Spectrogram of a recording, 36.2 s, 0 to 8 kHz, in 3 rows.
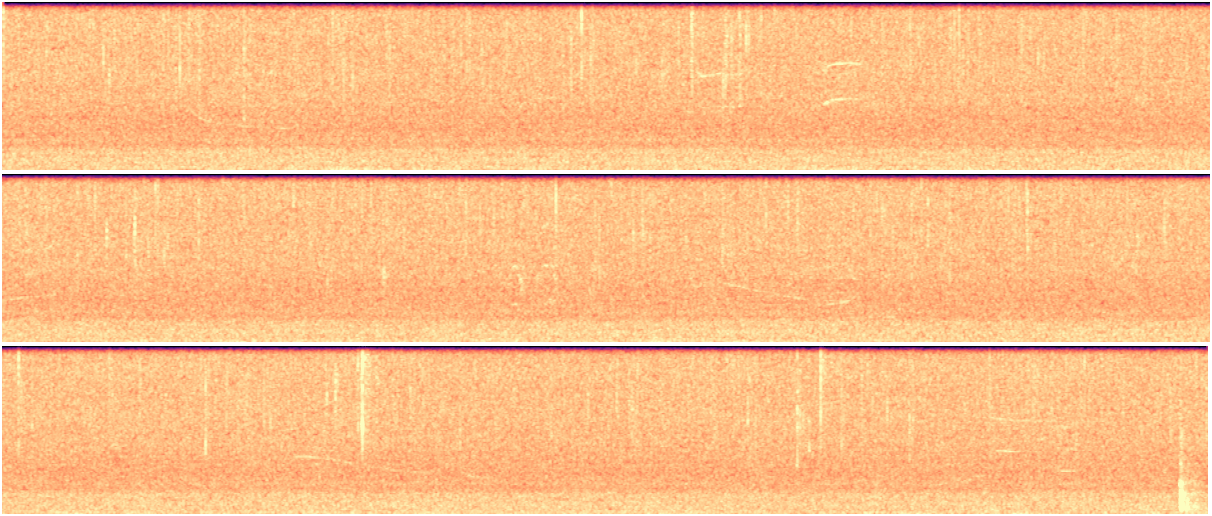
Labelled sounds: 7.0	7.2	killer whale, northern resident, G clan, 4.4 to 4.7 kHz
8.2	8.6	killer whale, northern resident, G clan, 3.1 to 5.2 kHz
19.3	19.6	killer whale, northern resident, A clan, AA subclan, A04 pod, 2.5 to 2.8 kHz
27.1	27.4	killer whale, northern resident, A clan, AA subclan, A04 pod, 2.7 to 2.8 kHz
34.1	34.4	killer whale, northern resident, G clan, 2.9 to 3.1 kHz

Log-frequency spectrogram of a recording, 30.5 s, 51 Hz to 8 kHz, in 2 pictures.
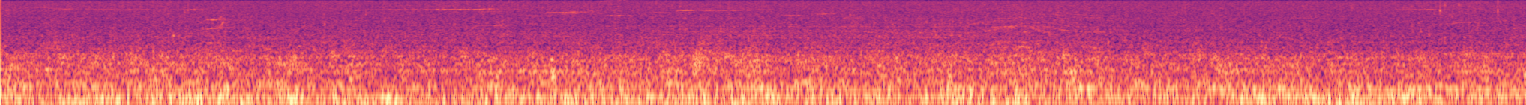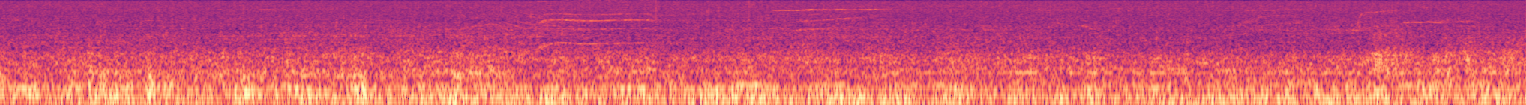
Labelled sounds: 9.7	10.8	killer whale, 0.73 to 3.9 kHz
20.0	21.8	killer whale, 0.85 to 4.8 kHz

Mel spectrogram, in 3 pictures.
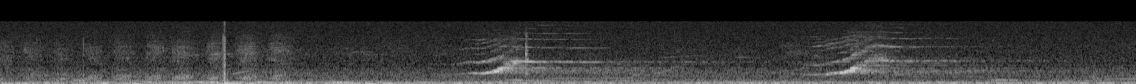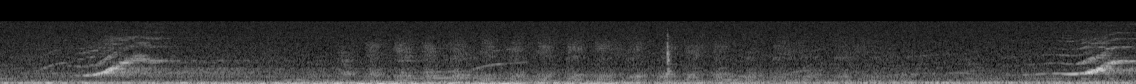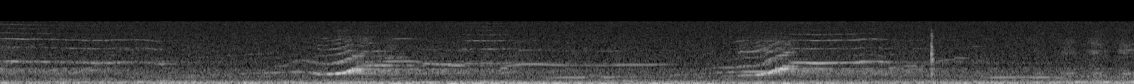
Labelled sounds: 1.5	1.7	humpback whale, 2.0 to 2.6 kHz
4.5	5.9	humpback whale, 0.80 to 6.5 kHz
8.0	9.3	humpback whale, 0.80 to 4.5 kHz
11.8	13.1	humpback whale, 0.80 to 3.6 kHz
16.1	16.7	humpback whale, 0.80 to 1.1 kHz
21.8	24.4	humpback whale, 0.80 to 6.7 kHz
25.7	28.4	humpback whale, 0.80 to 4.1 kHz
29.8	31.7	humpback whale, 0.80 to 4.2 kHz
32.1	32.4	humpback whale, 1.1 to 1.4 kHz

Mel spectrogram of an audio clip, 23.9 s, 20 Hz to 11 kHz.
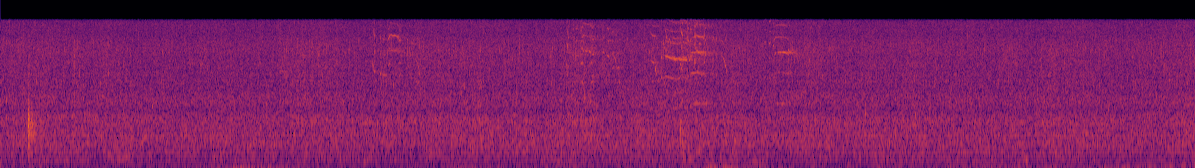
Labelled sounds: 7.7	8.1	Pacific white-sided dolphin, 4.2 to 5.9 kHz
11.6	11.9	Pacific white-sided dolphin, 5.6 to 7.3 kHz
13.1	14.2	Pacific white-sided dolphin, 1.3 to 7.8 kHz
15.5	15.9	Pacific white-sided dolphin, 4.0 to 7.1 kHz

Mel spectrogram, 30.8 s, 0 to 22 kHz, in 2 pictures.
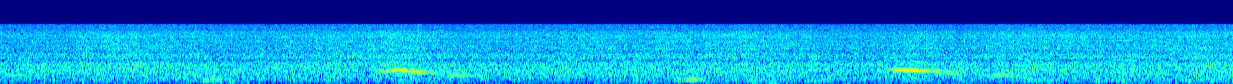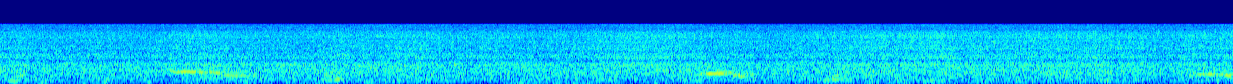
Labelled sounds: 13.9	14.2	humpback whale, 1.1 to 1.2 kHz

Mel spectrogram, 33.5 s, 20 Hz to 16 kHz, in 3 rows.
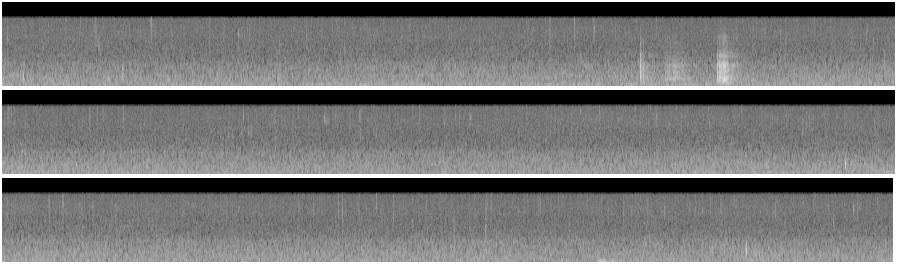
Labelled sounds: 8.9	9.2	croaking sound likely from a nearby submerged object, 1.4 to 1.5 kHz

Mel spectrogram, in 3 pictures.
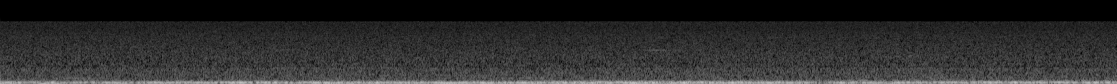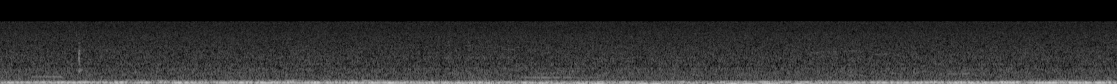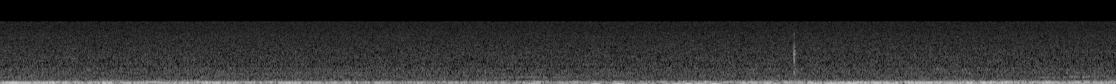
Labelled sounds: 6.4	6.7	humpback whale, 1.8 to 1.9 kHz

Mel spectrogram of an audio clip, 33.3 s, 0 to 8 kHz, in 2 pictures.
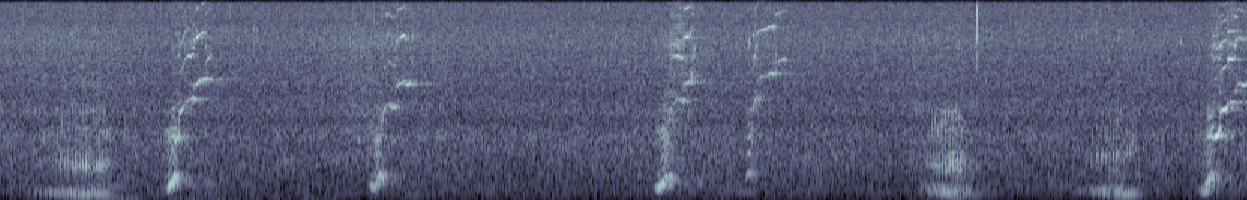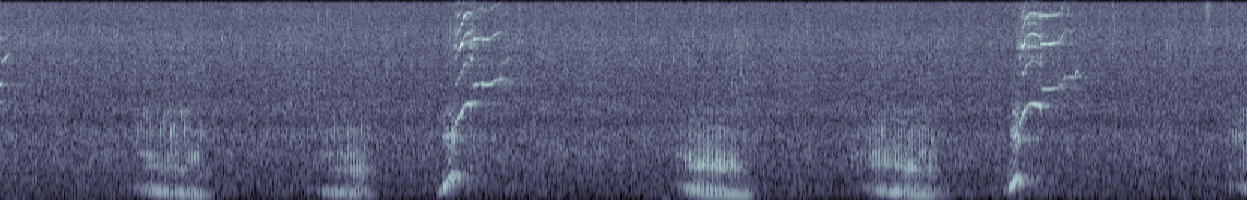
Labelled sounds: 2.2	3.0	humpback whale, 0.78 to 2.6 kHz
5.0	5.6	humpback whale, 1.4 to 6.7 kHz
8.8	10.5	humpback whale, 1.4 to 5.7 kHz
12.5	12.8	humpback whale, 0.91 to 1.5 kHz
16.1	16.8	humpback whale, 0.78 to 4.6 kHz
22.5	23.4	humpback whale, 0.78 to 8.0 kHz
30.2	31.1	humpback whale, 1.1 to 6.7 kHz

